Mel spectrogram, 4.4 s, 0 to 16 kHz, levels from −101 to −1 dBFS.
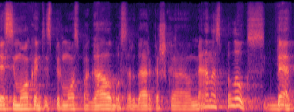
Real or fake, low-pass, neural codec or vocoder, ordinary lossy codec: fake; 14.4 kHz; vocoder, 44.1 kHz, 128 mel bands every 256 samples, BigVGAN v2; AAC, 64 kbps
